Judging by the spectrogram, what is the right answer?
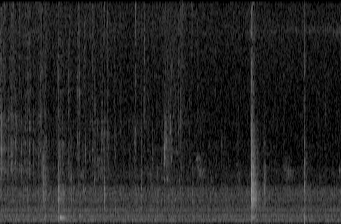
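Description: Beef stock poured from a metal ladle into a pot, faintly splashing and dripping, with a few light clicks and one sharp click about five seconds in.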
